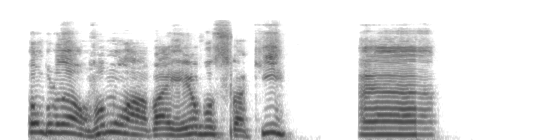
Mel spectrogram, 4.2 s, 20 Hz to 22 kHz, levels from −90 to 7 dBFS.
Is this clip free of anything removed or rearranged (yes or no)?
no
